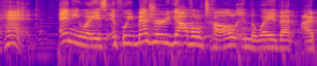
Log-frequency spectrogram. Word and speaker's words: Yveltal: For the uninitiated, we pronounce Yveltal as Yveltal and Arceus as Arceus here on this channel.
